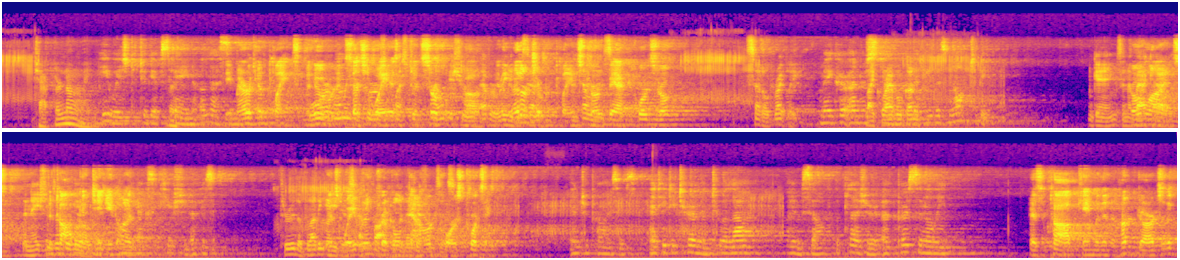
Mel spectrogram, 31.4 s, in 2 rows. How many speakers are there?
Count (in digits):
4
